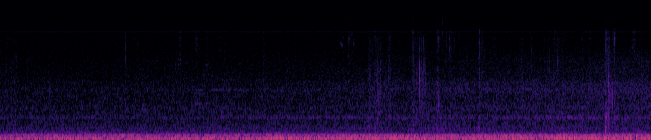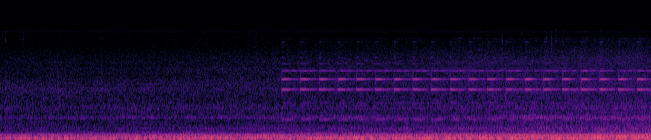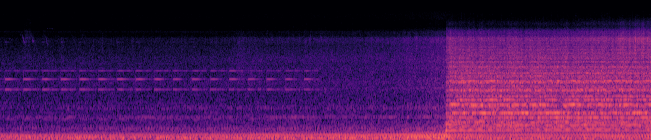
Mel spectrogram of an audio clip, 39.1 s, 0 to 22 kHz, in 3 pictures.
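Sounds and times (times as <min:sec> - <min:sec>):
freight train rumble: 0:00.0 - 0:39.0
train bell ringing: 0:18.6 - 0:39.0.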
